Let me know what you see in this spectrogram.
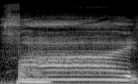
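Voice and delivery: acted out, very high, stretched-out, drawn-out schoolyard shout. Retelling a schoolyard scuffle: imitating a loud playground shout. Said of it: "shouting at the rooftops".

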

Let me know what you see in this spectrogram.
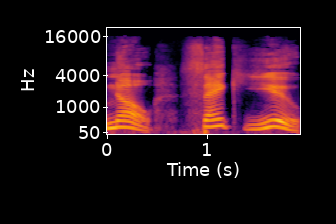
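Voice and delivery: mock, almost aggressive tone, "you" drawn out. Retelling how Sue Blu thanked them back: imitating Sue Blu, almost aggressive. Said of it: "it was almost aggressive".

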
